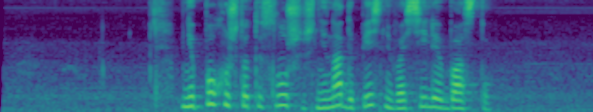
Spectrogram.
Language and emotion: Russian, angry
